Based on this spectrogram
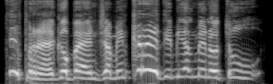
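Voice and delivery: imploring, pitch rising; pleading. A narrator's reading. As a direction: beg to be believed. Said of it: "Io lo supplicai".

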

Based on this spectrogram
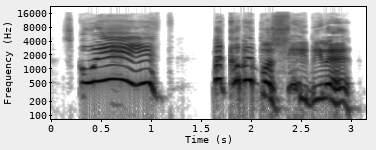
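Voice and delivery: high squeak, then incredulous question; astonished squeal. Acted. Grandson hearing he qualified, squealing in astonishment. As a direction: squeal in disbelief, then ask how.

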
